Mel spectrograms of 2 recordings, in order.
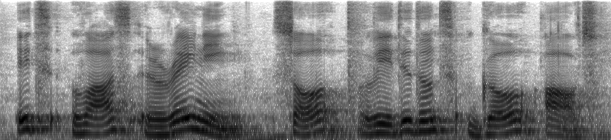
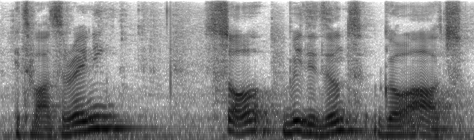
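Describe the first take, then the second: First: Slow, carefully spaced teaching read; slow model reading. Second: Said in the usual way. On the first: Shown as a demonstration. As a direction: spell the sentence out slowly for learners. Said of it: "teacher models sentence slowly". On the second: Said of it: "repeats at normal pace".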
